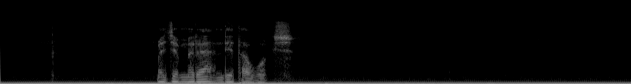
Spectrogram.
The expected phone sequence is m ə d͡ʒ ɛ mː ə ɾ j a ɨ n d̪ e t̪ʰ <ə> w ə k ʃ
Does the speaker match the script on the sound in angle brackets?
no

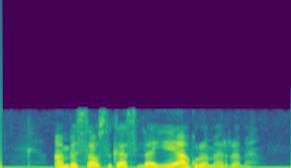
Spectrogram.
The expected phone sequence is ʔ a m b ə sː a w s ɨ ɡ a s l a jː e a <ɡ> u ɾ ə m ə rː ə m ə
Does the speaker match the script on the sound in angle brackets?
yes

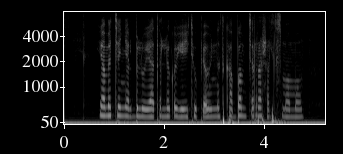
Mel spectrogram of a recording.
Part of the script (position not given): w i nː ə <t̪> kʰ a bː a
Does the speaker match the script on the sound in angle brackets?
yes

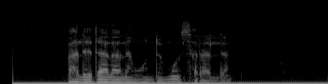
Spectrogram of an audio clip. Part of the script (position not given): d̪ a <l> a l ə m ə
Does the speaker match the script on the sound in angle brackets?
yes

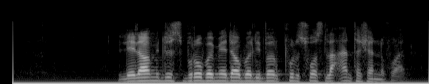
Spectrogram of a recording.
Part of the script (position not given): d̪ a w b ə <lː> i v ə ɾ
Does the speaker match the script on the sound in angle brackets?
no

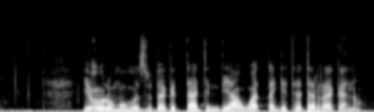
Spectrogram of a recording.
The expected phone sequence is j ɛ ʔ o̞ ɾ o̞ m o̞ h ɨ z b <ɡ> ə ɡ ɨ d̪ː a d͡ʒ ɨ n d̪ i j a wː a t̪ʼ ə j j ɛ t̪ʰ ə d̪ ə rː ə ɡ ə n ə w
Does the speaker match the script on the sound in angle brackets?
no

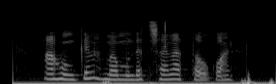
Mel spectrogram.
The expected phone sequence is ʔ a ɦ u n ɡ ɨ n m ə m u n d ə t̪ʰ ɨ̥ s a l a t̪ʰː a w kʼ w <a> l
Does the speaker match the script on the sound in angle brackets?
yes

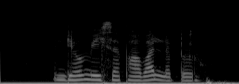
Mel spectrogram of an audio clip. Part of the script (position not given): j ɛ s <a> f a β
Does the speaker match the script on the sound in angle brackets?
no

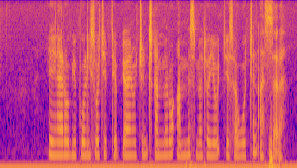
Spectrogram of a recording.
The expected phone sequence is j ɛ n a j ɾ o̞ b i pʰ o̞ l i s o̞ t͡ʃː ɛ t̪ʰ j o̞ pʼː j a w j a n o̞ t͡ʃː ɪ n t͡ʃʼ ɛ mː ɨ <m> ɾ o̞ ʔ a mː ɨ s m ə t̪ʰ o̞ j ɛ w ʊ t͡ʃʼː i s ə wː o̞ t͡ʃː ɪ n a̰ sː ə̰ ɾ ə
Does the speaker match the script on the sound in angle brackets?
no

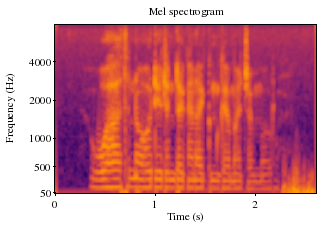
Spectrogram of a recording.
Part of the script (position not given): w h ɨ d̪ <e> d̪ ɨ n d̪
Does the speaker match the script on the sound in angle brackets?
yes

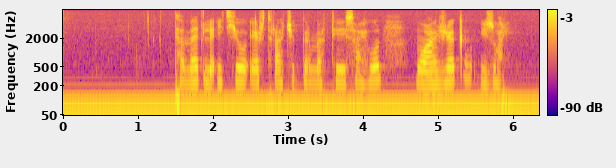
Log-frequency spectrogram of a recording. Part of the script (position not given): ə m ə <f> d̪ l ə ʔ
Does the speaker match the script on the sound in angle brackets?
no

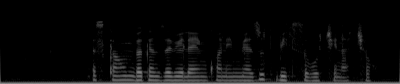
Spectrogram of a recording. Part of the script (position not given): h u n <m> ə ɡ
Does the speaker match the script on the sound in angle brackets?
no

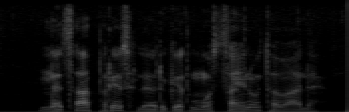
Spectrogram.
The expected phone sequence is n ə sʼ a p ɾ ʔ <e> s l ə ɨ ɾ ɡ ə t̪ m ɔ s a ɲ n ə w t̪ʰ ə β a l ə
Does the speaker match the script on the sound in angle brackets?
yes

